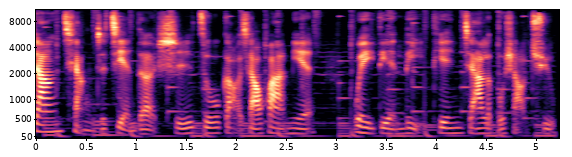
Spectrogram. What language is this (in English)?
Chinese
